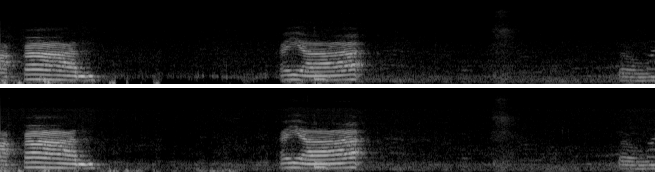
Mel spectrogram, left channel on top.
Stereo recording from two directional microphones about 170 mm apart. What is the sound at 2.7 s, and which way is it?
Speech, 10° right (ahead or behind).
